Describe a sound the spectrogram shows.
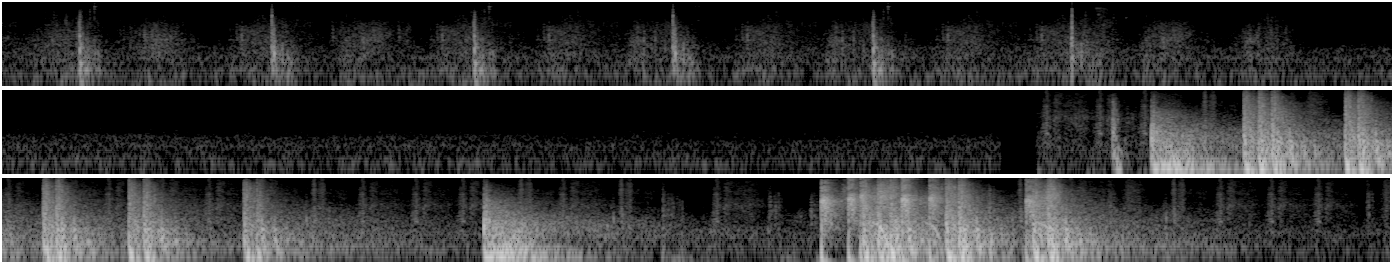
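Footsteps crunch rhythmically on dry ground.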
